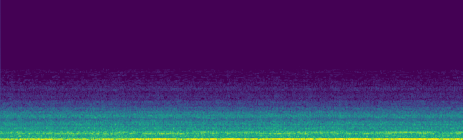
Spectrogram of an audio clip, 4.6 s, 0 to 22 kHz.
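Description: JR 211-series electric train running steadily: a continuous hum from the traction motors and their external cooling fans, with a faint high whine over running noise.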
